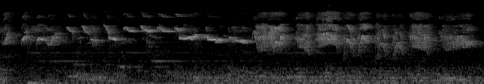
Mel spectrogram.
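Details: Five-month-old brown-plumaged chestnut-bellied seed finch, kept in an aviary, singing in the praia style: a continuous run of quick warbled and whistled phrases that grows denser and busier from the middle, with a faint low hum underneath.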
